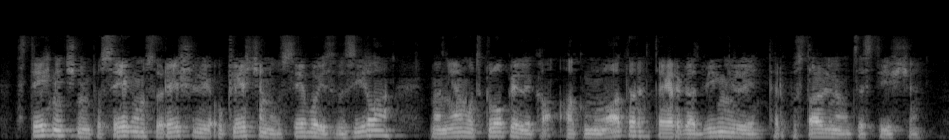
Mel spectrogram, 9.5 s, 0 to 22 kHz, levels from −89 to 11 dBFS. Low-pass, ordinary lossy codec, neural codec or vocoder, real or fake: 19.8 kHz; AAC, 24 kbps; none; real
